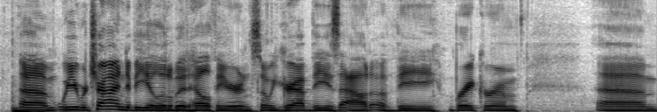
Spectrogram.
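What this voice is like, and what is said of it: Scratchy, fading voice. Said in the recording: “losing my voice, as you can hear. It's it's a little scratchy”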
